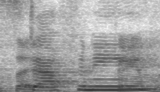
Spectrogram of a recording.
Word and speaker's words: Stefanie: My name is Stephanie.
